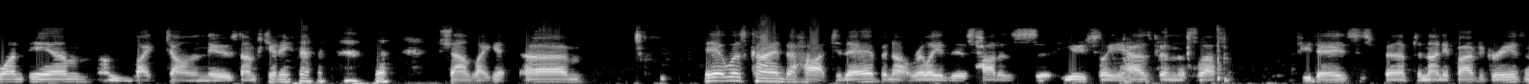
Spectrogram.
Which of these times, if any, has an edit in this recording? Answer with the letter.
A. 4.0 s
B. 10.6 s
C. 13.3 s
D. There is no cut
A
